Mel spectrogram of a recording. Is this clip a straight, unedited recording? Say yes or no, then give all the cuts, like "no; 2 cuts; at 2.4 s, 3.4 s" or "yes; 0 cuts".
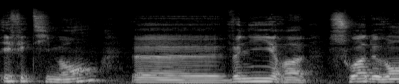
no; 1 cut; at 1.9 s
